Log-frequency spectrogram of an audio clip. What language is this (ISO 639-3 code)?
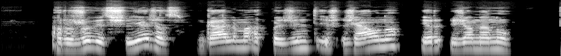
lit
